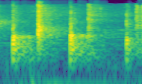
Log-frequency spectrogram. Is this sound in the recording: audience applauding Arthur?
yes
